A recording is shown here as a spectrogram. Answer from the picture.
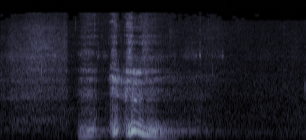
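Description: A man clearing his throat once, a short voiced sound starting about half a second in and lasting under a second.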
